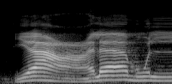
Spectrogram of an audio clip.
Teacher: Huruf ain ada di tengah tenggorokan.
